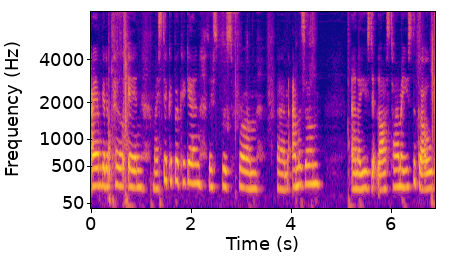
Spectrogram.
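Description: A woman's dark, mellow tone, moderate pace and ordinary pitch variation

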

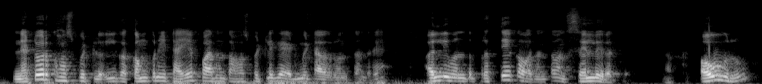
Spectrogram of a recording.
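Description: A man with a dark, mellow tone shows big swings in loudness and ordinary pitch variation. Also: fairly high pitch for a man. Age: 50s. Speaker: insurance advisor. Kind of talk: interview.

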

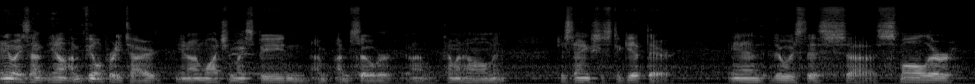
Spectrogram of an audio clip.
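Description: Light background noise under a man's moderate-paced speech. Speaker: vlogger. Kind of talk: casual vlog chat. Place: home room. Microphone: phone near.

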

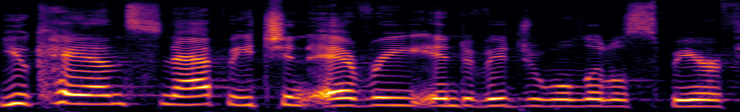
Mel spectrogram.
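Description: A woman with a high pitch, ordinary pitch variation and an American accent. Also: quiet background. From Baltimore, Maryland. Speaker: cooking show host. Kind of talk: cooking demonstration. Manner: casual, conversational. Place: studio. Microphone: lapel.

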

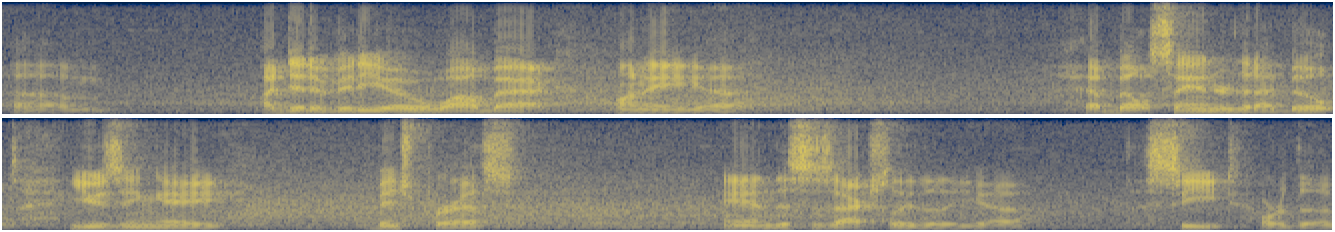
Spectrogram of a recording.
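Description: A man speaks at a fairly slow pace with fairly even intonation and long, frequent pauses. Noticeable background noise is audible. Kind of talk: casual tour narration. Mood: relaxed, friendly. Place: gym. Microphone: phone near.

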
